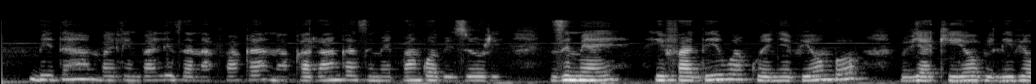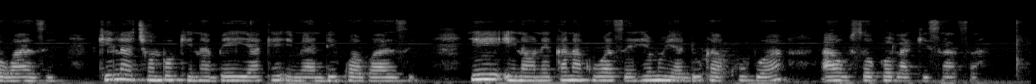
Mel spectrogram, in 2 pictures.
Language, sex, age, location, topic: Swahili, female, 25-35, Nairobi, finance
